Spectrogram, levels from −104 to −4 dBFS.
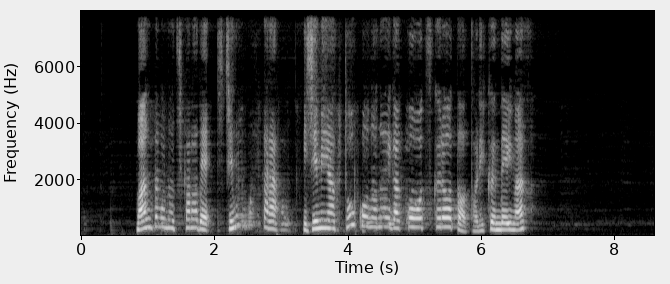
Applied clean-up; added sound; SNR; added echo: neural mask model DeepFilterNet 3.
